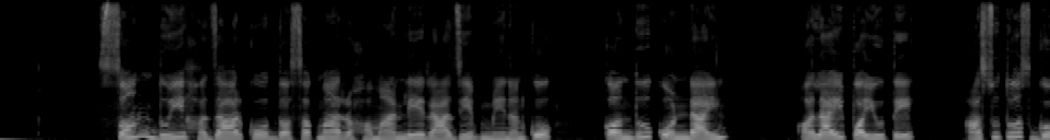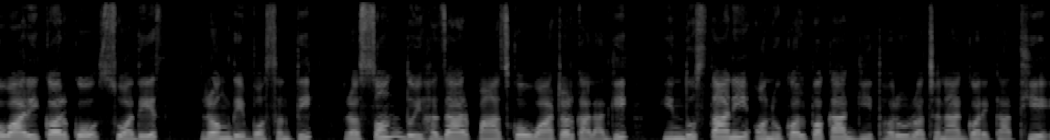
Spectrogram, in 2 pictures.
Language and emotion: Nepali, neutral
